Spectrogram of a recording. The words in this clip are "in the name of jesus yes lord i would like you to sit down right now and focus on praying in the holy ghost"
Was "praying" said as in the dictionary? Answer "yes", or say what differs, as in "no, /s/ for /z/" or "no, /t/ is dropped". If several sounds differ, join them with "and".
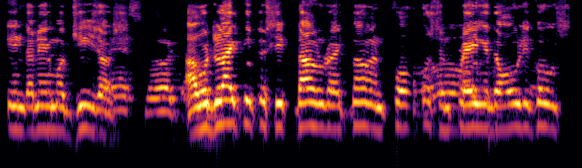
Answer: yes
